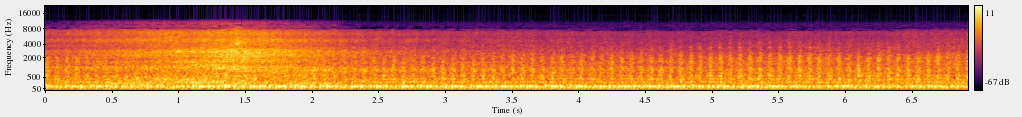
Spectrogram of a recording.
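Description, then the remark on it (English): Many helicopters drone steadily overhead, a loud continuous engine roar with a deep throbbing rumble that swells slightly early on and then holds level, with no voices. “I'm not sure if you all can hear it, but man, there is helicopters everywhere. You can hear them.”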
